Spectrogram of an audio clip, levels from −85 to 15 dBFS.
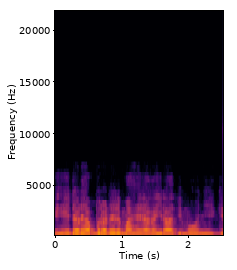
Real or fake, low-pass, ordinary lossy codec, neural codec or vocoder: fake; 7.2 kHz; none; codec, 16 kHz, 16 kbps, FreqCodec, smaller model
